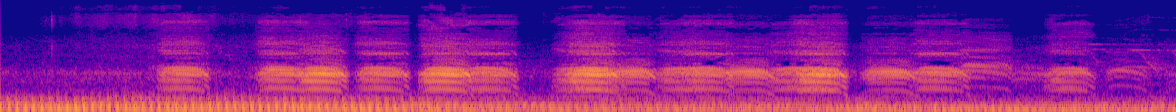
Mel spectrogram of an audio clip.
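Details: Crows swarming food at feeding time, a very large number present; rapid overlapping harsh caws, roughly a dozen in under six seconds, some doubled, with a constant low rumble beneath.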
